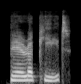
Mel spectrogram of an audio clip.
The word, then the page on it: parrakeet: Indian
